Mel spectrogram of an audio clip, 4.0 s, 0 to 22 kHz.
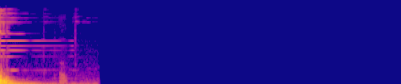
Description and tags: Heatsink Small - 15 - Audio - Audio 15
Various samples of a large and small heatsink being hit. Some computer noise and appended silences (due to a batch export).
